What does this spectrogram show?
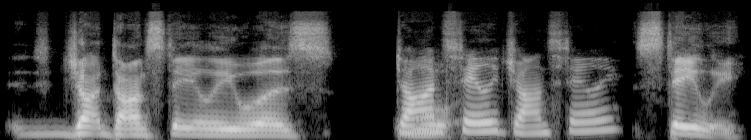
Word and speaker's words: Staley: night so was dawn stanley john don staley was don staley john staley staley yeah staley stan stan not stanley staley yes say her name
